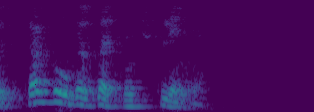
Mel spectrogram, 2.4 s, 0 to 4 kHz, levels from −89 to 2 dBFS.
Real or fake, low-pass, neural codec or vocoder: real; 3.6 kHz; none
